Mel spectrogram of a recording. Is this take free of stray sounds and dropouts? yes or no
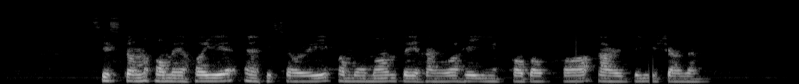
no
